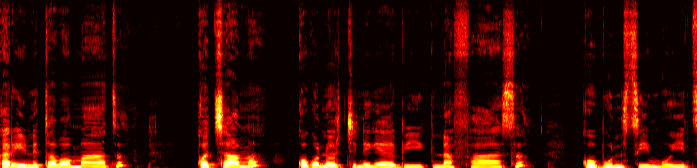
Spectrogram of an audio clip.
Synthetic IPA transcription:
ka˦ɾi˨nɪ˦tɔ˦βɔ˦maː˦tu˦ | kɔ˦t͡ʃam˦ | ko˦kunort͡ʃi˦ni˦kɛbikna˨fas | ko˨bu˨nsimo˨i˦t

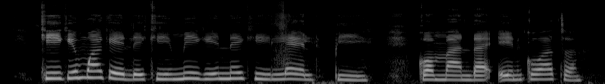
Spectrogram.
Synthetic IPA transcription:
ki˨kɪ˦mwa˦ke˨le˨ki˨mɪ˦ɡɪ˦ne˦ki˨lɛ˦lpi˨ | kɔ˨ma˨nda˨ʔe˨nkɔ˦a˦tɔ˨n

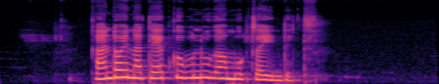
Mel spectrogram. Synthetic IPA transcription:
kandɔ˦jna˨tɛ˦tko˦bu˦nu˦kamok̚tai˨nde˨t

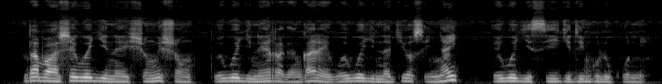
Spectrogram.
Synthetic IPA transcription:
n˦da˦pa˨ʃe˦we˦d͡ʒi˨ne˨i˨ʃɔ˨ŋɪ˦ʃɔ˨ŋ | we˨˦we˦d͡ʒi˨ne˨˦ɾa˨ɡa˨ŋɡa˦ɾɛ˨kwe˦we˦d͡ʒi˨na˨tjɔ˦sɪ˨ɲa˦j | we˦we˦d͡ʒi˨si˦ki˨t̬i˦ŋɡu˨lu˨kwo˨ni˨

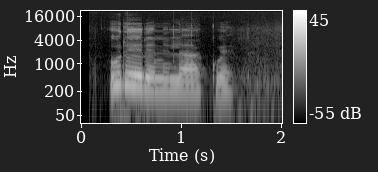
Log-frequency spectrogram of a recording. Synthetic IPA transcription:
u˦ɾe˦ɾe˨ni˨lakwɛt

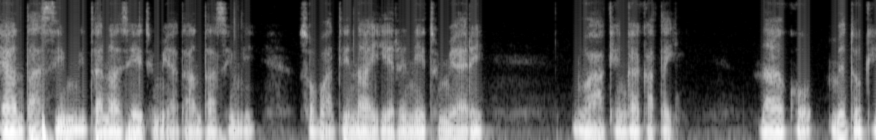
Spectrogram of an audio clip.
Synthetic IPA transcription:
ɛ˦a˨nta˨si˦mːi˦ta˨na˦sia˦jtu˨mi˨a˨ta˦nta˦si˦mːi˦ | sɔ˦ba̰˨ti˦najḛ˨ɾi˦ne˦tʰu˨mi˨a̰˨ɾʔi˦ | du˨a˨ke˦ŋka˦ka˨ta˨j | na˦ko˦me˨t̪o˦ki˦

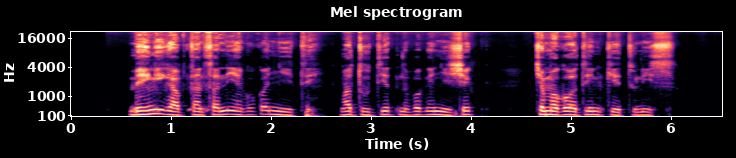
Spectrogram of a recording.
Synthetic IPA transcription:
me˨˦ŋi˦ka˨p̚ta˨nsa˨nɪ˦ɛ˨ko˦kɔ˦ɲi˨tʰi˨ | ŋa˦tu˨tje˦tne˨bɔ˦ke˦ɲi˨ʃe˦k̚ | t͡ʃe˦mɔ˨kɔ˦ti˦nke˨tu˨ni˦˨s

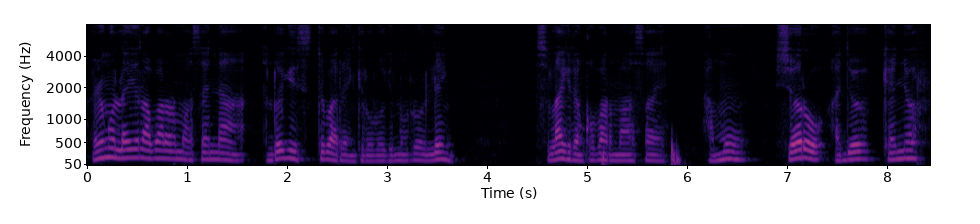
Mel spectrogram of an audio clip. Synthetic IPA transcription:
a˨ɲo˦ŋo˦la˦e˦la˨pa˦ɾa˨rma˨sa˦ɪ˦n˦a˨ɪ˨ndo˦ki˦stɪ˦ba˨ɾɛ˨ŋki˨ɾo˨ɾo˨ki˨˦no˦ɾo˦le˦ŋ | ɪ˨sʊ˨la˦kɪ˨ɾɛ˨ŋko˦pa˦ɾma˨sa˦e˨ | a˨mu˦ | sɔ˦ɾo˨a˨d͡ʒo˦kɛ˦ɲo˦r

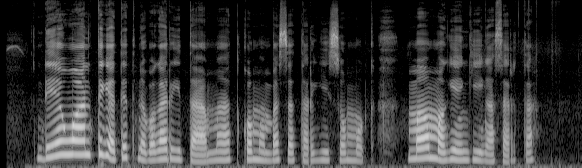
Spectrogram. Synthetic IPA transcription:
de˦wa˦nti˦ɡɛ˨te˦t̪ne˨ba˨ɡa˦ɾi˦ta˨ma˦tko˦ma˨mba˦sa˨ta˨ɾɡi˦so˦mo˨k | ma˦ma˨ɡe˦ŋɡi˦ɡa˨sa˨ɾta˦

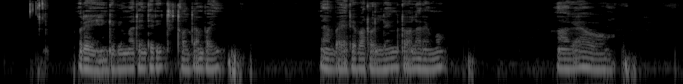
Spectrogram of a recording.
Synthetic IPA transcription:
uɾe˨ŋɡe˨bimate˦nteɾi˦ttɔ˨lta̰˦mba˨i˦ | ne˨mba̰˨jḛ˨tepa˨to̰˨lːe˦ŋtɔ̰˨la˦ɾe˨mo˦k | a˨kḛ˦a˦o

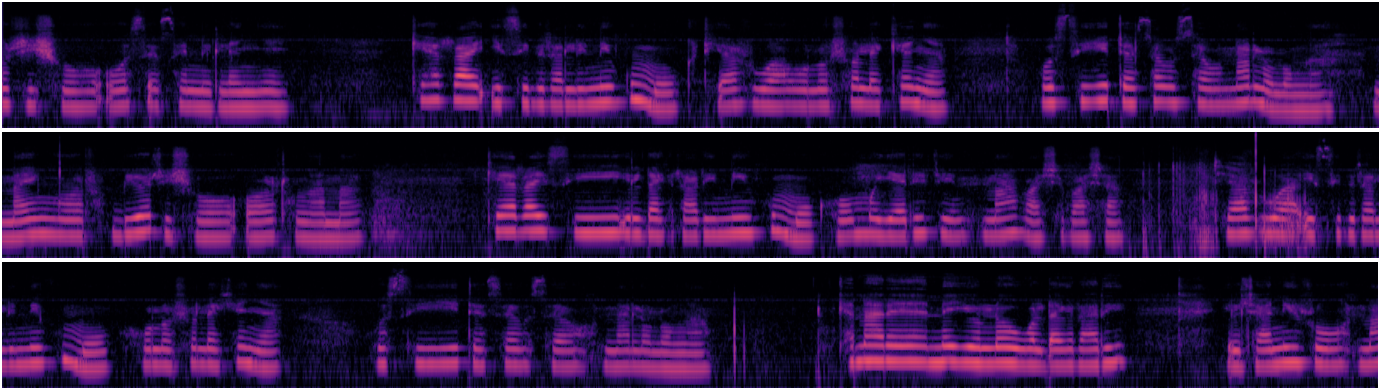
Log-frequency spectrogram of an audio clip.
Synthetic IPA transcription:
oti˨ʃoo˦sɛsɛnilɛ˨ɲɛ˦ | kɛɾa˦i˨siβiɾa˨liniku˦mo˨ktʰia˦ɾuao˦loʃɔ˦lɛkɛ˦ɲa | osi˦tɛsɛ˦o˦sɛ˦ona˦lo˨lo˨ŋa˨ | na˨i˦ŋɔɾbi˦ɔ˦ti˨ʃɔ˨ɔ˨ltʰo˨ŋana | kɛ˦ɾa˦i˦siː˦˨lda˨ki˨ɾa˨ɾi˨ni˦ku˦mo˨ko˦mo˨ja˨ɾi˦ti˦na˦βa˨ʃɛ˨baʃa˨tʰɪ˦a˦bu˦aʔi˨si˦bi˨ɾa˨lini˦ku˦mo˨ko˦lo˨ʃo˦lɛ˨kʰɛ˦ɲa | o˦si˦tɛ˨sɛ˦u˦sɛ˦wna˦lo˨lʊ˨ŋa˨ | kʰɛ˦na˦ɾɛ˦nɛ˦jo˦lo˦wo˨lda˨ki˨ɾa˨ɾi˦ | ɪ˨lt͡ʃa˨ni˦ɾon

